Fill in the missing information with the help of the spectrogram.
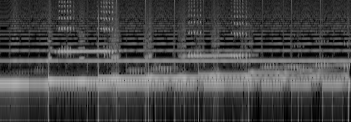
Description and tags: The third song, couple the two first song in a more involved way. After a bass boost of the second song, a tempo change, and and a very pronounced echo, this song is rhythmic but not like a music.
This song is a kind of weird Alien soundtrack.
try, soundtrack, alien, echo, boost, rhytmic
